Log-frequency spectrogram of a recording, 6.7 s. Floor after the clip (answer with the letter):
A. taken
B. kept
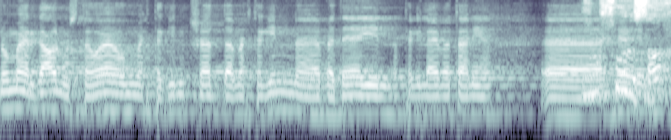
A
